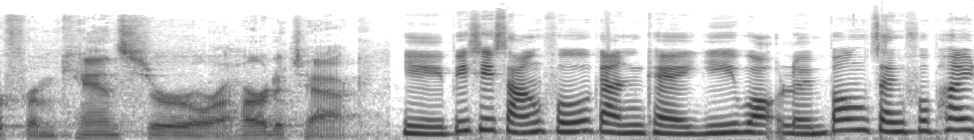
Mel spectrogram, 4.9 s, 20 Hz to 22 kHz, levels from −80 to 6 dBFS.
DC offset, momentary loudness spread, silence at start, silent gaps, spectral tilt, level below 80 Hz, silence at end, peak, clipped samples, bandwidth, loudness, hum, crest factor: under 0.1%; 8 LU; 0 s; none; -4.5 dB/octave; -48 dBFS; 0 s; 0 dBFS; under 0.1%; 15.5 kHz; -16 LUFS; none; 16 dB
